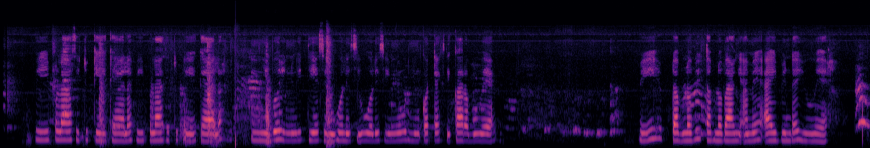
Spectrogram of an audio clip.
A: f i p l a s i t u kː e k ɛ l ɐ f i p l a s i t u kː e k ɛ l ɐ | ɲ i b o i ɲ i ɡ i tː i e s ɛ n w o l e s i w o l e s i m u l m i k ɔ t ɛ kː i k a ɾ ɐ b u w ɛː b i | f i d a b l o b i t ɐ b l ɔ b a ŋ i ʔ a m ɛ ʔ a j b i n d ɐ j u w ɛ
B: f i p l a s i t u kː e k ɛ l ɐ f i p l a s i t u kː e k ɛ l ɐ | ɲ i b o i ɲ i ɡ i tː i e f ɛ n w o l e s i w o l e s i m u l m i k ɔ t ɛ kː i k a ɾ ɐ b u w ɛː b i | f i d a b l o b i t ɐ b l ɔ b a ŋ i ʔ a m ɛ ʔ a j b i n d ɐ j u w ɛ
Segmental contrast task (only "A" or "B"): A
